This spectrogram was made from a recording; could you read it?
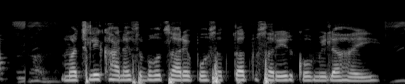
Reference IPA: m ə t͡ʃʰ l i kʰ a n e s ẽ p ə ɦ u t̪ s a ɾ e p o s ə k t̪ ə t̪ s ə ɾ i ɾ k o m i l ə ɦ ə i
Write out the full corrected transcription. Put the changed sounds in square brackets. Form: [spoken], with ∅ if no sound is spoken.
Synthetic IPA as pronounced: m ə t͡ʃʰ l i kʰ a n e s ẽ [b] ə ɦ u t̪ s a ɾ e p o s ə k t̪ ə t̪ s ə ɾ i ɾ k o m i l ə ɦ ə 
